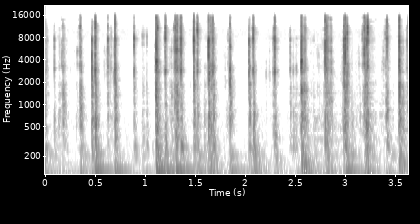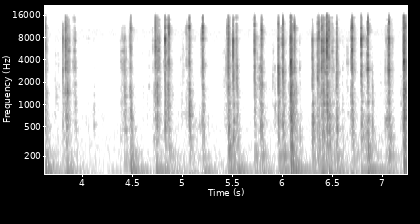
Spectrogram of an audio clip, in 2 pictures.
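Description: Fingertips with painted nails type rapidly on a full-size plastic computer keyboard with a colour-changing backlight. They produce a dense run of sharp, bright clicks over a steady low hum, with a brief pause in the middle before the tapping resumes.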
